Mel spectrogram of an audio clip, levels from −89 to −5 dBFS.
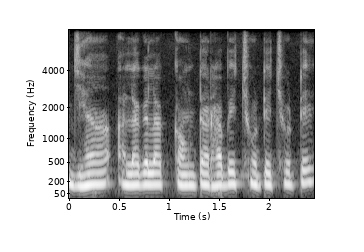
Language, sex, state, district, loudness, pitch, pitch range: Chhattisgarhi, male, Chhattisgarh, Rajnandgaon, -15 LUFS, 160 Hz, 155-165 Hz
